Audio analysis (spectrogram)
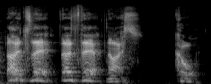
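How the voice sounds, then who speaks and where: A man playing a bumbling, breezy, forgiving police chief in an improvised audio drama, talking in a halting, distracted ramble. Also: sits high, vocal fry, sharp tone, breathy edge, exaggerated voice. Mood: distracted, casual.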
